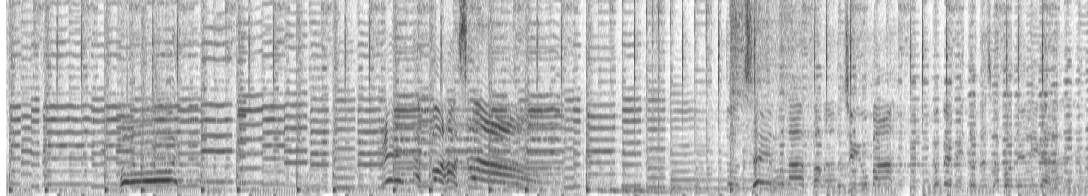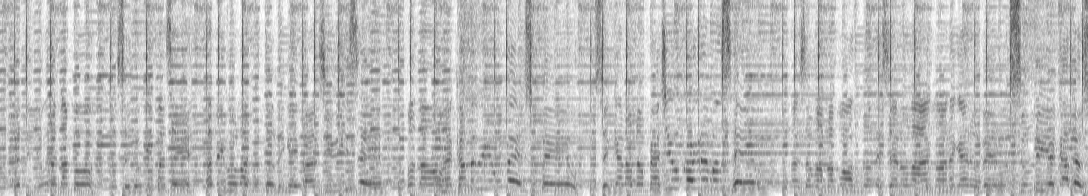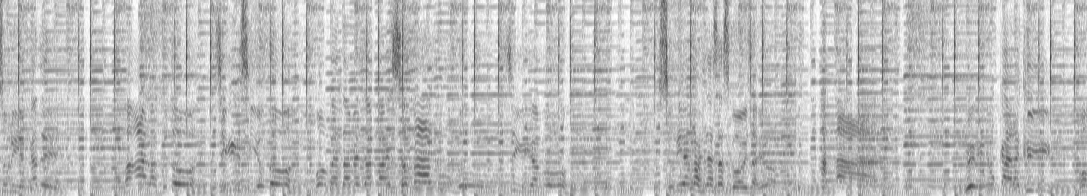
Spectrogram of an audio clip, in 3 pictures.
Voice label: pesado locutor

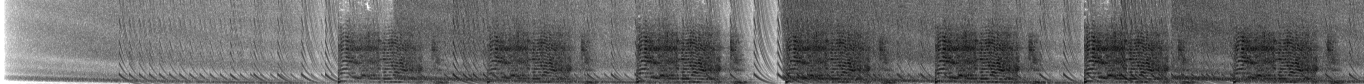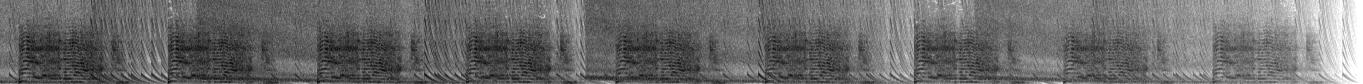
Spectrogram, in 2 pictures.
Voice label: vinheta

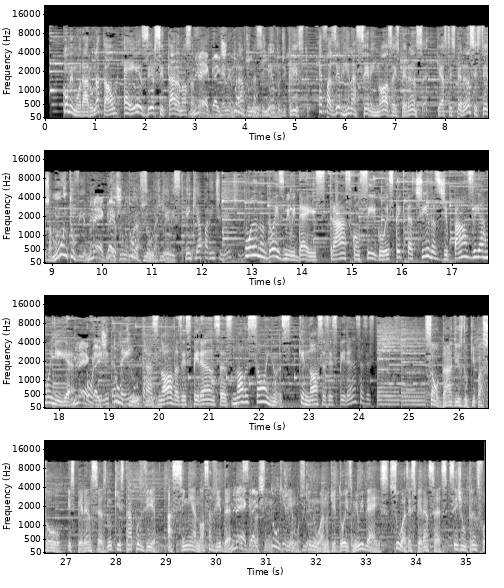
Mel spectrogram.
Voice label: mensagens fim ano; natal

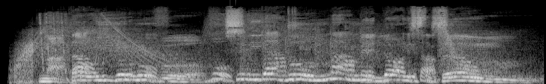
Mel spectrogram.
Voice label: vinheta natal e ano novo com efeito fundo

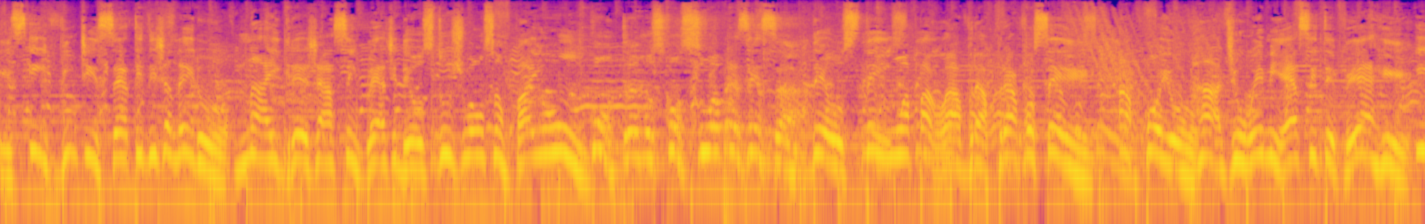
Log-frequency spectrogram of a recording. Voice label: locutor chamada congresso de senhoras

